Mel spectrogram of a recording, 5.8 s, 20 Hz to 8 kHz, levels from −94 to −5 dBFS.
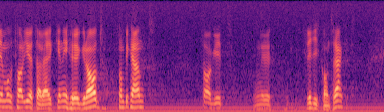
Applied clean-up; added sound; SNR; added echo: none; none; none; none.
